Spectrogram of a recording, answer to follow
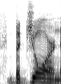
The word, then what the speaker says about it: Bjorn: to know this one the name is spelled b j o r n sleepy how do you pronounce that bjorn what's his name um bajorn okay cool bjorn who do you think is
